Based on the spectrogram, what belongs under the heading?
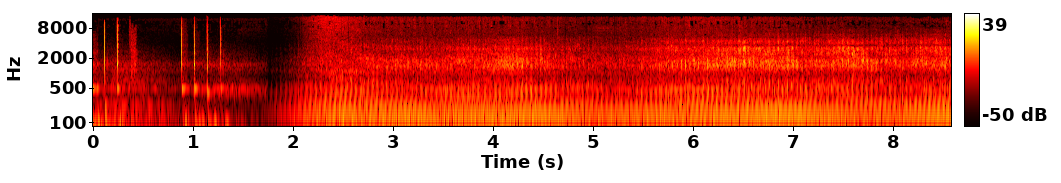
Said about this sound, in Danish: Det vi hører her, det er lyden af en politihelikopter over Nørrebro.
